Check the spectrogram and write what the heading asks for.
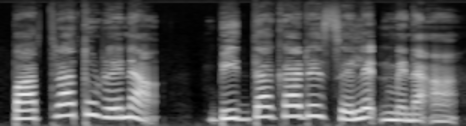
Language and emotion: Santali, neutral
